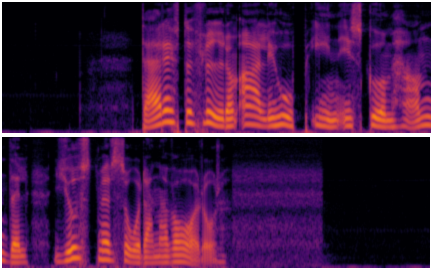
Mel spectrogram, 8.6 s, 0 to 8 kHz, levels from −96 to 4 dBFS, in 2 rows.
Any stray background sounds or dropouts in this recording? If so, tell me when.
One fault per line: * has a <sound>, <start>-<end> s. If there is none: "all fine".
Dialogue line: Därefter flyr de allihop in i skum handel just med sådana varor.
all fine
